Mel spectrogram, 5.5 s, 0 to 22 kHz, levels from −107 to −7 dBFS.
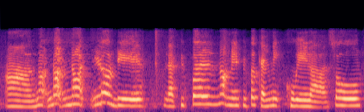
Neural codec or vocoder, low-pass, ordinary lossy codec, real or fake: codec, 44.1 kHz, 2.6 kbps, SNAC; 7.2 kHz; Opus, 16 kbps; fake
